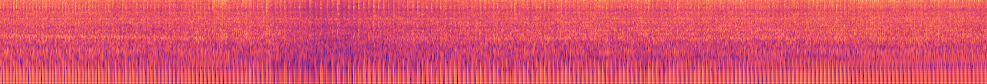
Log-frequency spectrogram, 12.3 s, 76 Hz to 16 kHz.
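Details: Poulan 12538 XT riding mower, 12.5 hp single-cylinder, 38-inch deck: steady even thump, brief dip as idle is turned down, then smooth; oil burning off muffler; normal running.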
